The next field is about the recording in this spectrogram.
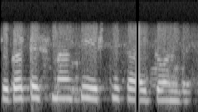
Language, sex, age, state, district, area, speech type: Kannada, female, 18-30, Karnataka, Kolar, rural, conversation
